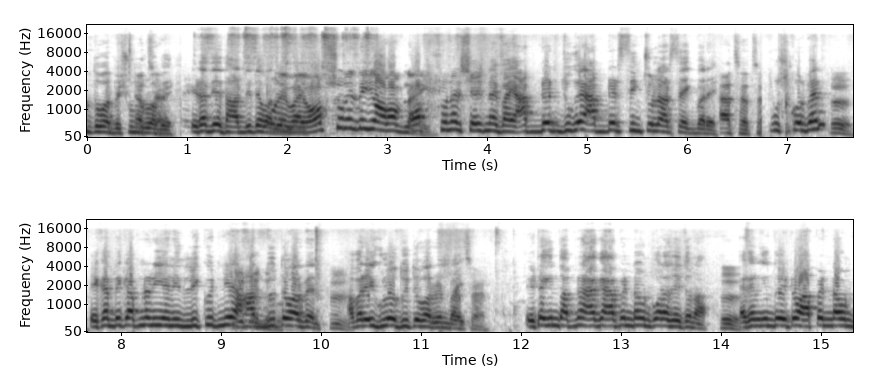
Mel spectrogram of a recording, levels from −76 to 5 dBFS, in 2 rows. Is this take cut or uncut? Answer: cut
